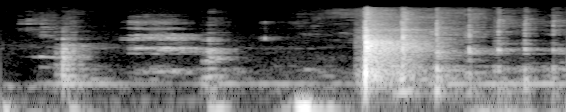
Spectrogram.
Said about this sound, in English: Thunderous roaring applause. Thunderous roaring applause. Man, you can hear that applause all the way in Houston from San Antonio. That's amazing.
